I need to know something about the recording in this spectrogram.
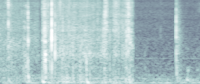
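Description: A yellow bubble-lined paper mailer being torn open by hand: a few short rips and crinkles, strongest about half a second in, then quieter handling with one small click near the end.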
